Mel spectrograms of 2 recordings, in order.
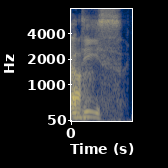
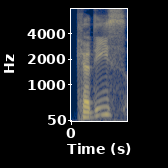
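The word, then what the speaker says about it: Cádiz: Das ist das Duell zwischen Cadiz und Sevilla. Ist das richtig ausgesprochen? – Ah, ja. – Cadiz? – Ja, besser? – Cadiz. – Cadiz und Sevilla treffen aufeinander, das am 3.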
